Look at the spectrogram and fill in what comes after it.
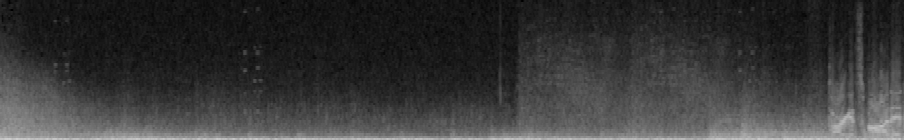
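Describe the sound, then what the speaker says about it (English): Video game combat with incoming missiles striking, heard as a steady heavy rumble of explosions and artillery-like blasts, loud and continuous, with a brief sharper burst near the end. "Warning, incoming missile."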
